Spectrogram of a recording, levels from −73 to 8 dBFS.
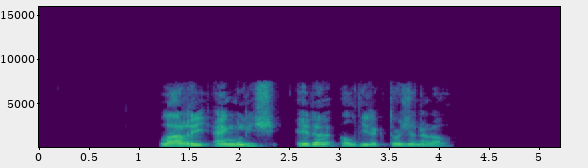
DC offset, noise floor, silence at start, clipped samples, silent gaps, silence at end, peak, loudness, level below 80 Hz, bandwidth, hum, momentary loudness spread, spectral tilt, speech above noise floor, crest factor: under 0.1%; under -90 dBFS; 1.2 s; under 0.1%; 2.44-2.57 s; 1.15 s; 0 dBFS; -18 LUFS; -62 dBFS; 8 kHz; none; 8 LU; -4.5 dB/octave; over 72 dB; 20 dB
